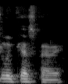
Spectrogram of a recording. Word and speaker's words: Lucas: Is it Luca? It's still Lucas, isn't it? They do pronounce the S. It's not Luca Perry. – Yes. – Yes, I think it's Lucas Perry.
